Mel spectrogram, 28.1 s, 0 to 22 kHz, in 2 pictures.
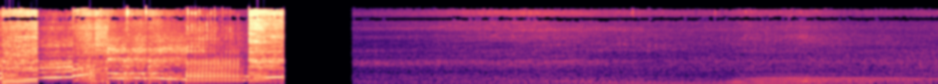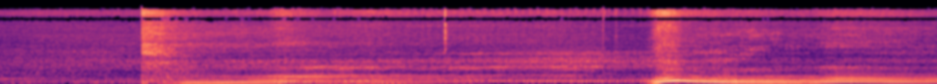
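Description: Cars pulling away one after another. A car engine revs hard with rising and falling pitch for about four seconds, then cuts off suddenly into a second of silence. Quieter engines then run and pull away, with a sharp rev about 24 seconds in.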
